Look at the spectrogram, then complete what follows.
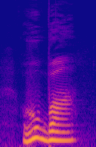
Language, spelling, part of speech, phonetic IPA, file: Ukrainian, губа, noun, [ɦʊˈba], Uk-губа.ogg
- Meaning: lip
